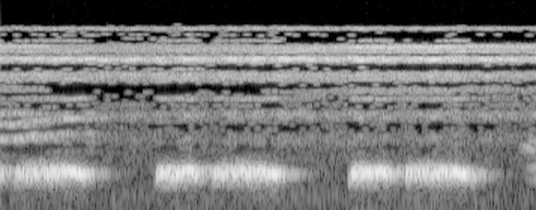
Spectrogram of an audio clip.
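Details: Spotted dove giving low, mellow coos in three close phrases of drawn-out notes, over a constant high-pitched hum.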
